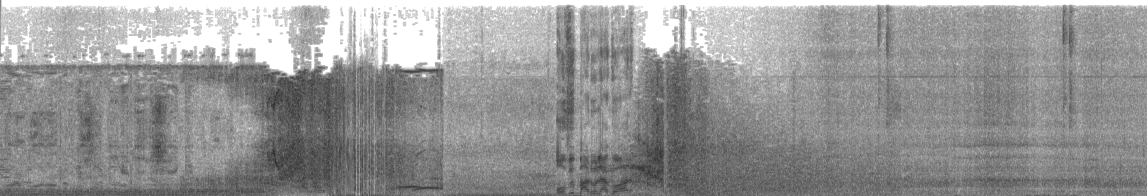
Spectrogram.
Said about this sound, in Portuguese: Olha a diferença. Isso é um teste da bomba americana.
